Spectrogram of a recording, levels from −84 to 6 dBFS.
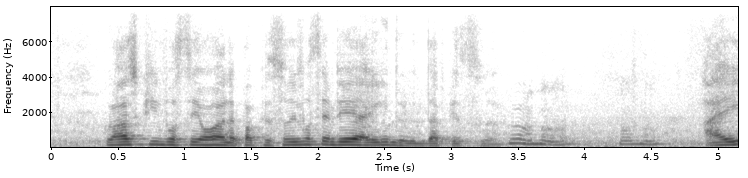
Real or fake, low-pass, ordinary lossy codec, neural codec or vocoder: fake; none; none; codec, 16 kHz, 2 kbps, FunCodec, trained on Chinese and English, 25 frames a second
